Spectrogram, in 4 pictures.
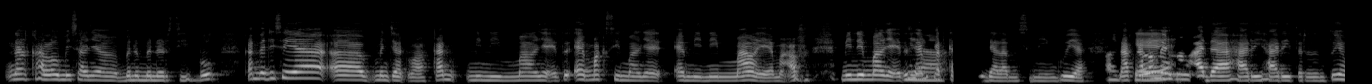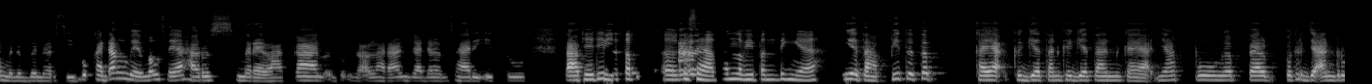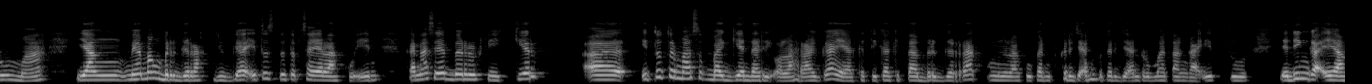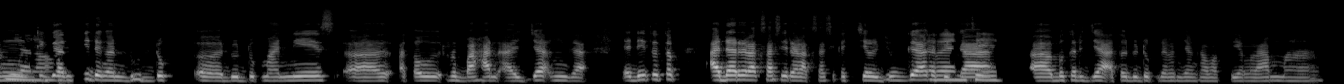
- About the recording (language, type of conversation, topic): Indonesian, podcast, Bagaimana cara membangun kebiasaan olahraga yang konsisten?
- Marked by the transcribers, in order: none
